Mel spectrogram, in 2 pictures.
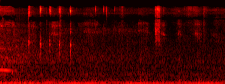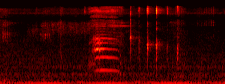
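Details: Stray cat delivering kittens; after a brief meow at the start, a single bright, downward-curving meow sounds near the fifth second against a low droning hum.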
